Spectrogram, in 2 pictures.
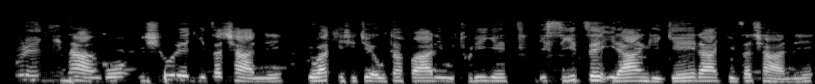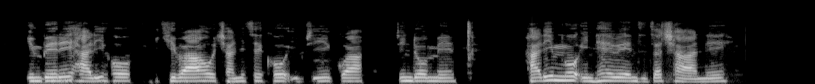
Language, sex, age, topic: Rundi, male, 18-24, education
